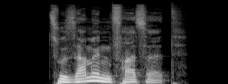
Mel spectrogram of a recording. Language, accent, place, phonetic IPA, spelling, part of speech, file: German, Germany, Berlin, [t͡suˈzamənˌfasət], zusammenfasset, verb, De-zusammenfasset.ogg
- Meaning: second-person plural dependent subjunctive I of zusammenfassen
